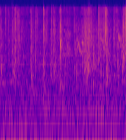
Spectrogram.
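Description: Pet pigeons pecking grit coo faintly and softly, with light repeated calls and rustling in a quiet loft.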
